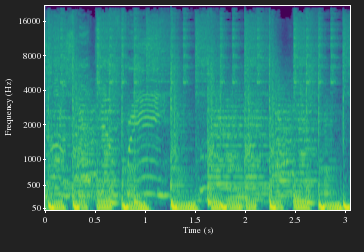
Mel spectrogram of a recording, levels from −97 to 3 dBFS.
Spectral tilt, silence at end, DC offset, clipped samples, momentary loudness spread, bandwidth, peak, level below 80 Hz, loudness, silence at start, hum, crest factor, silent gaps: -4.5 dB/octave; 0 s; under 0.1%; under 0.1%; 2 LU; over 20 kHz; 0 dBFS; -14 dBFS; -12 LUFS; 0 s; none; 10 dB; none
